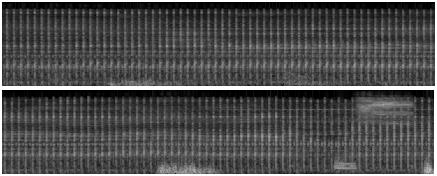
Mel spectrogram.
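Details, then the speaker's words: THORK radial shock wave therapy applicator firing on the abdomen. It is moved slowly in zigzag with the applicator's weight resting on the skin, and the tissue visibly vibrates. Rapid, regular tapping pulses with brief talk. "você vê que até o tecido vibra né Na hora que você tá aplicando deposita o peso do aplicador na P isso eu tô fazendo um zigue-zague no tecido"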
